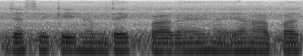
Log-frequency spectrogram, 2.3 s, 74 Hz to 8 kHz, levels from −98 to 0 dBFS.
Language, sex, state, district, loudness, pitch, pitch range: Hindi, male, Chhattisgarh, Raipur, -16 LUFS, 115 Hz, 110-115 Hz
